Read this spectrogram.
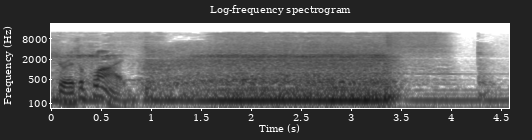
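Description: A spray can hisses.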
